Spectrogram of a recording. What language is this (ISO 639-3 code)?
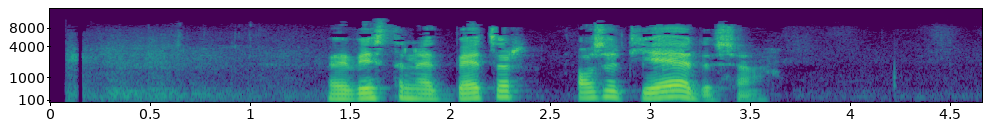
fry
